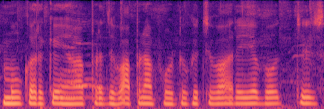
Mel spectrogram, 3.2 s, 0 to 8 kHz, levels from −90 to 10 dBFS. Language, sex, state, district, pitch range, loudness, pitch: Hindi, male, Haryana, Charkhi Dadri, 155-165 Hz, -16 LUFS, 160 Hz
